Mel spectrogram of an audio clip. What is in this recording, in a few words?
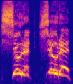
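battlecry tank, male; survivor; coach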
